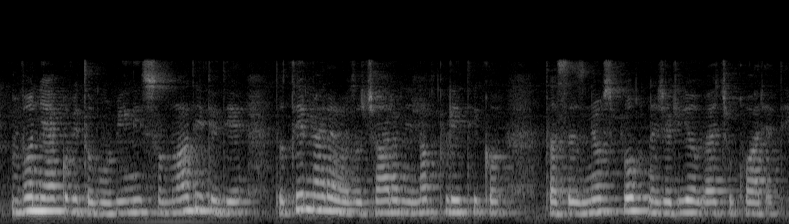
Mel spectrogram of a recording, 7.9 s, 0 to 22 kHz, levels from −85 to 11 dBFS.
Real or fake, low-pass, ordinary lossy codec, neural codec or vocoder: real; 7.2 kHz; none; none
